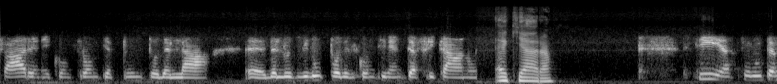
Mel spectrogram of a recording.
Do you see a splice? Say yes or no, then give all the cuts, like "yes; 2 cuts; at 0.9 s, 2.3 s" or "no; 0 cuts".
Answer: yes; 1 cut; at 4.8 s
